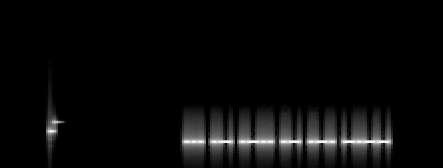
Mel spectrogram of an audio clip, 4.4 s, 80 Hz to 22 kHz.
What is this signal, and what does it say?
Morse code, heard as a keyed tone, about 34 wpm, 700 Hz. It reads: SALARY
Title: Top 1751-2000 Words 35wpm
